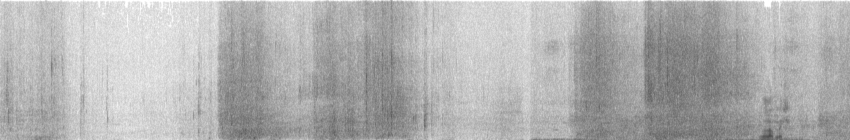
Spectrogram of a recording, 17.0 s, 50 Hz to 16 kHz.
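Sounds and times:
waves splashing over rocks: 0:04.3 - 0:08.6, 0:11.4 - 0:17.0.

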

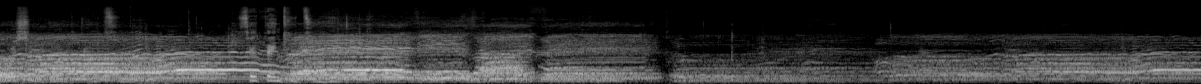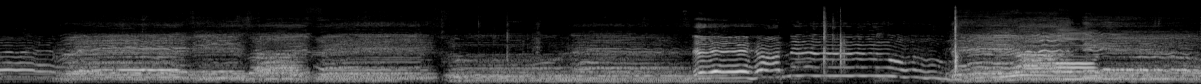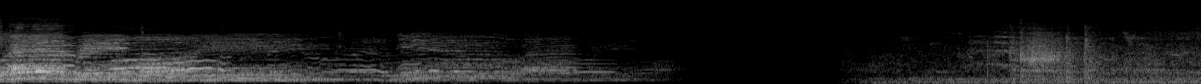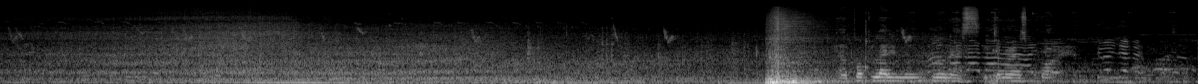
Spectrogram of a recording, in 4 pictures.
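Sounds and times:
choir singing unaccompanied: 0:00.0 - 0:30.9.

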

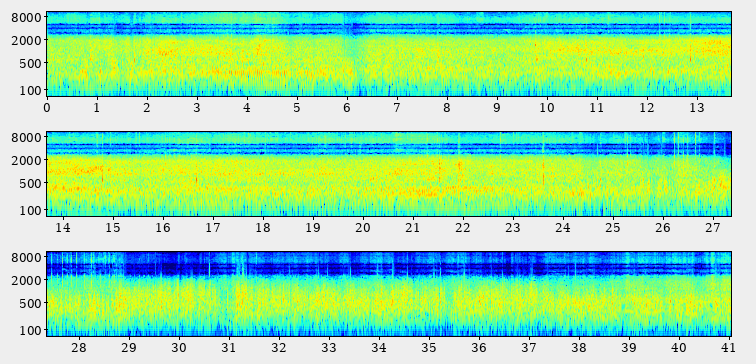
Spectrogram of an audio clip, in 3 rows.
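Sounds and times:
street traffic: 0:00.0 - 0:41.0
wind buffeting microphone: 0:00.0 - 0:41.0
small clicks: 0:26.1 - 0:28.9.

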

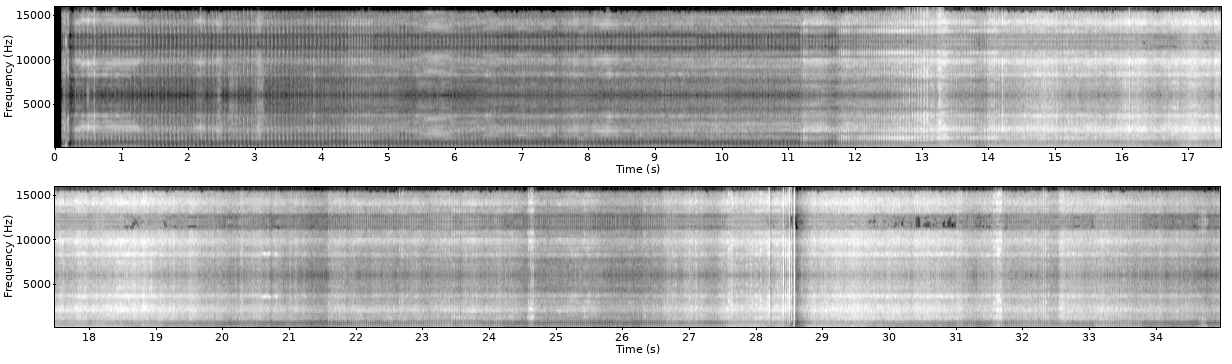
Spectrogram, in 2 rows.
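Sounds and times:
motocross bike engine revving: 0:00.1 - 0:34.9.

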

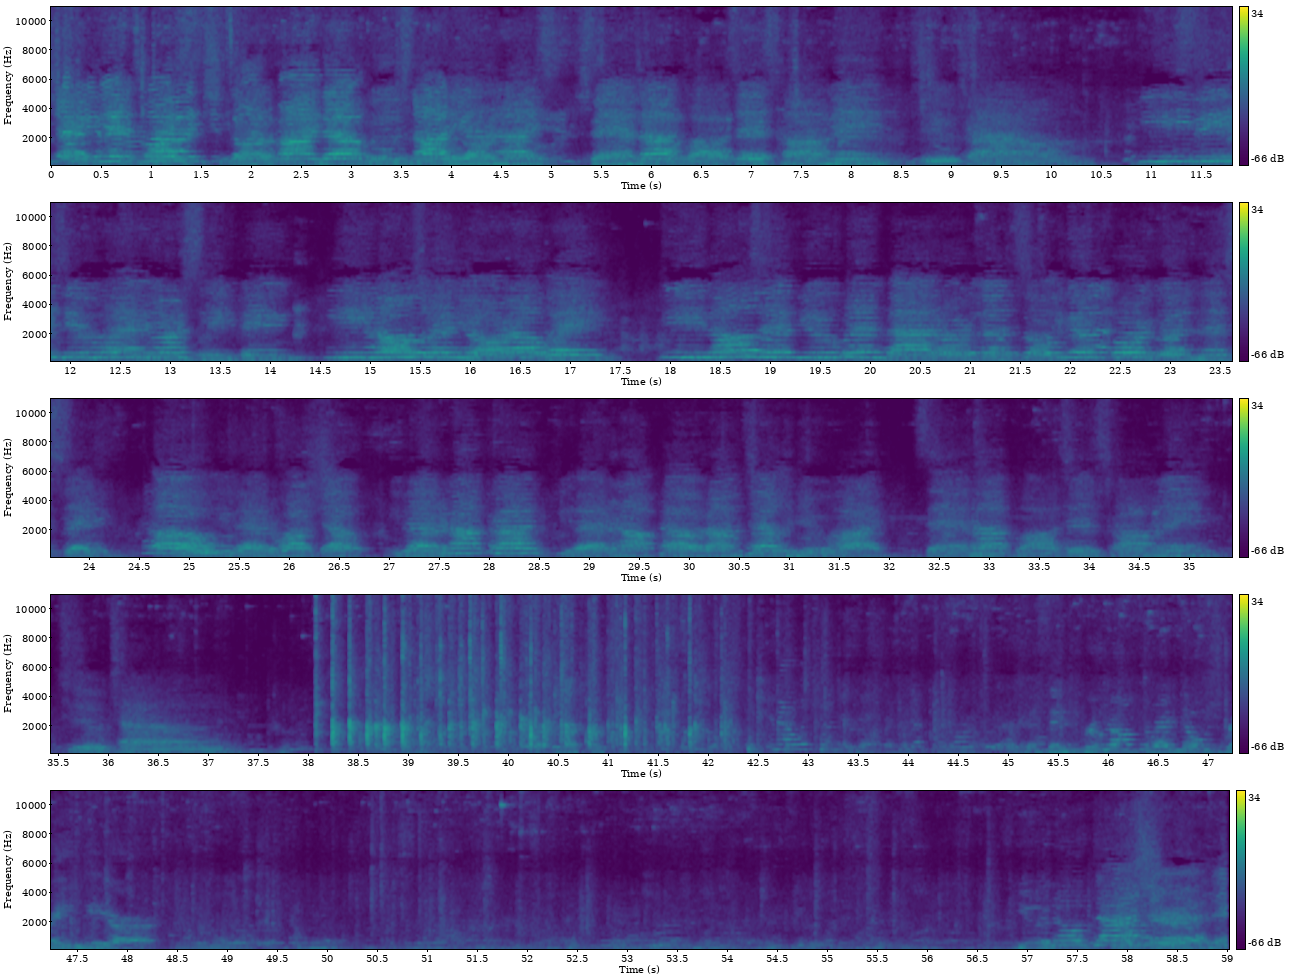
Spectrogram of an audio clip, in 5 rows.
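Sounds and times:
group singing a christmas song: 0:00.0 - 0:37.6, 0:56.9 - 0:59.0.

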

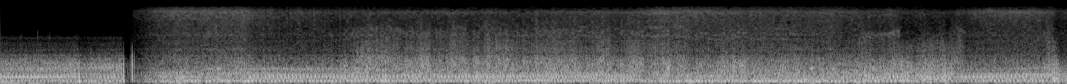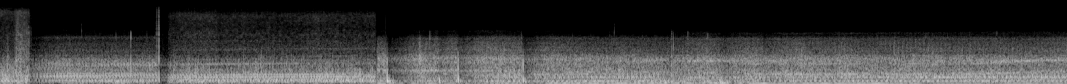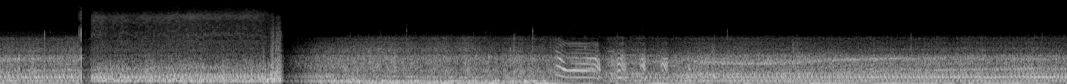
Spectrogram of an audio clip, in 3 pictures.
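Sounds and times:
steady hiss: 0:01.3 - 0:11.0
go-kart engines racing: 0:01.4 - 0:22.4.

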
